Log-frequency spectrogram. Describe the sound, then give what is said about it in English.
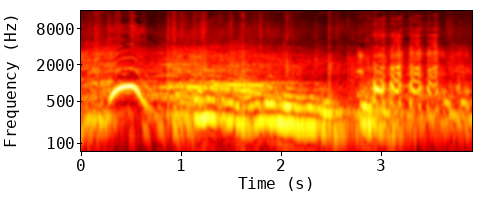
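A concert audience cheers and whoops for an encore after a song, with one loud rising-and-falling shout near the start over steady crowd noise, then rapid scattered clapping breaks out in the last second or so. “If you clap, we might go back.”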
